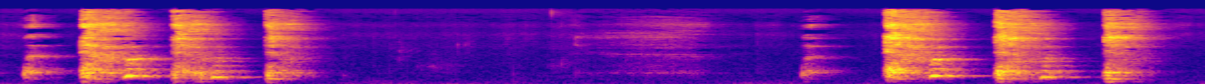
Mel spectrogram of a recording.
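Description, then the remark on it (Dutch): Two bursts of loud coughing, each a quick run of three or four harsh coughs, separated by a short pause with a faint breath in between. No speech. “Oh, ik moet even hoesten.”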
